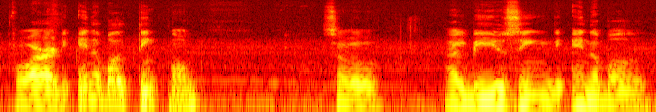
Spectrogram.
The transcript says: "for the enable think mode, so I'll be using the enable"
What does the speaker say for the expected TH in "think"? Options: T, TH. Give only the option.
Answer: T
